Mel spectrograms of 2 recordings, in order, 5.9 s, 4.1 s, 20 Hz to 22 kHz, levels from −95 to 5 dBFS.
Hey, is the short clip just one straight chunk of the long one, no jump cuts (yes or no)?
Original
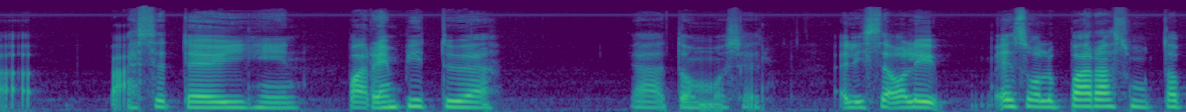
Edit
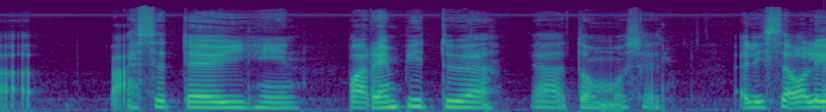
no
